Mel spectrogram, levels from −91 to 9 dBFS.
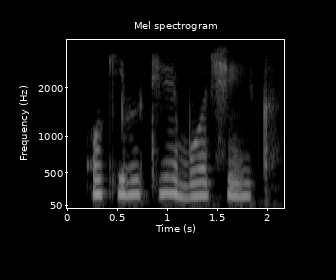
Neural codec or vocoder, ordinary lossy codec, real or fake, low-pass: none; none; real; 3.6 kHz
